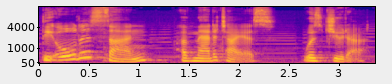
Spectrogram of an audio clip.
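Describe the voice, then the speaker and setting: A woman narrates a children's story from a script. Her voice sits a little low for a woman, and soft music plays behind her. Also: sing-song, unhurried.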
